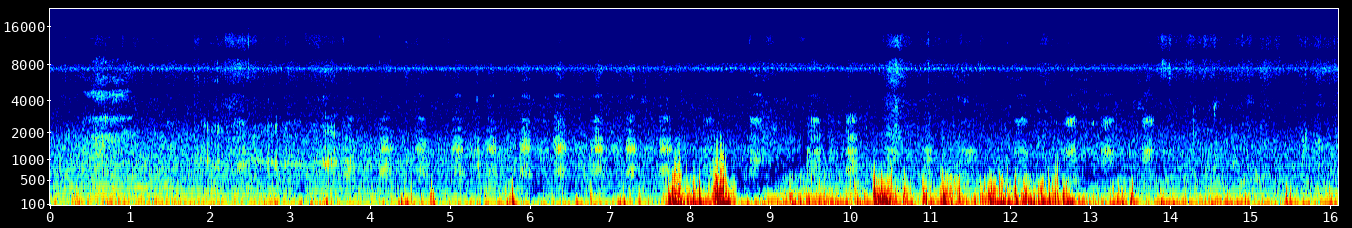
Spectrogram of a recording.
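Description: English bulldog puppy snorting and grunting, with faint insects chirping at an even pace behind. From about eight seconds in, louder rough low rumbling noise comes and goes.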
